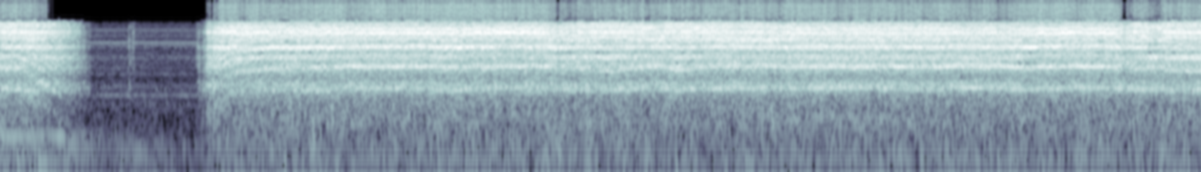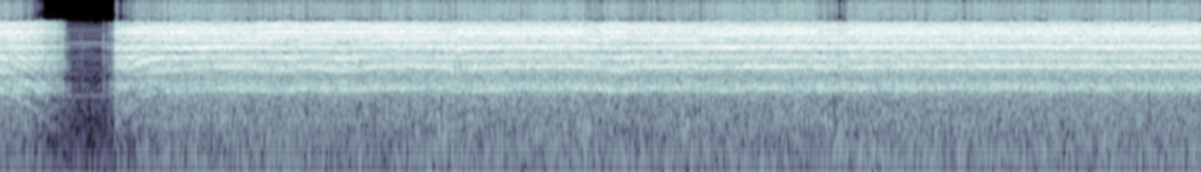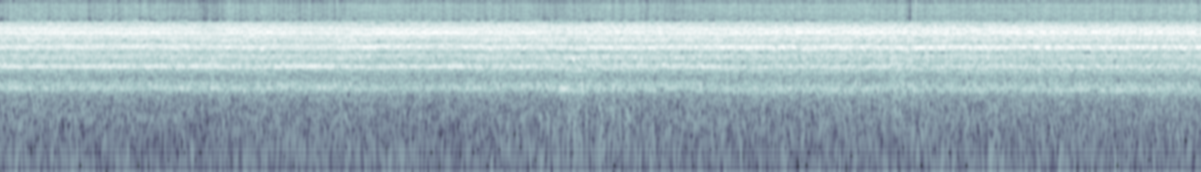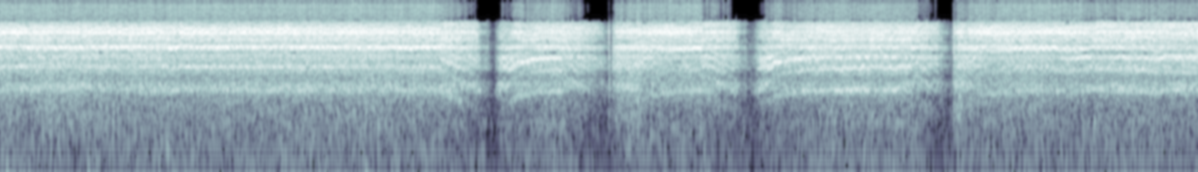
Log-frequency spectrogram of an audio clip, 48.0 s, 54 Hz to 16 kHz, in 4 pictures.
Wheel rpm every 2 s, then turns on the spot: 30, 170, 230, 230, 230, 220, 80, 220, 230, 220, 230, 230, 230, 230, 230, 230, 210, 210, 210, 210, 110, 110, 160, 190.
none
